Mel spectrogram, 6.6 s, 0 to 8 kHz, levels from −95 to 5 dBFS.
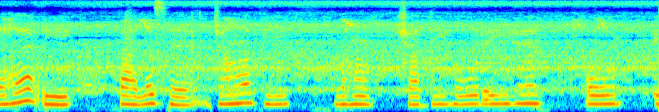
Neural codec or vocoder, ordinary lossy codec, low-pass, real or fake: none; none; none; real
